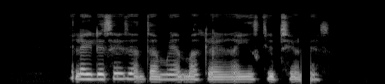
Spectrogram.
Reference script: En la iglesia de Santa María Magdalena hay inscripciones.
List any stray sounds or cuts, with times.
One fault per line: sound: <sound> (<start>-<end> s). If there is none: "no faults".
sound: dropout (3.0-3.1 s)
